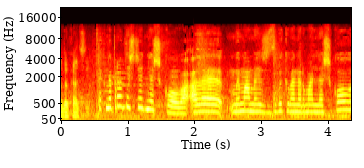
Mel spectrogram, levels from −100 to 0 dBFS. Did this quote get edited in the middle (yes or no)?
no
